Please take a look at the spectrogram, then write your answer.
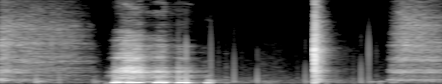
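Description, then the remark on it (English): A single sharp, loud slap of a hand against a person's buttocks, preceded by a few short breathy vocal sounds and followed by quiet rustling. “Oh, I love when you slap my ass.”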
